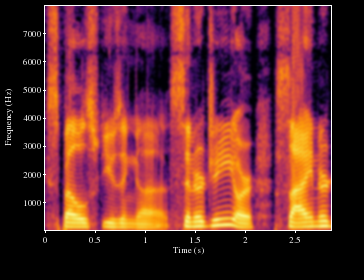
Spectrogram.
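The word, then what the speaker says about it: Psynergy: like spells using a synergy or sine or G or however you want to pronounce it I'm gonna say synergy because it's like psy NER GUI so sin ergy like sent like I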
